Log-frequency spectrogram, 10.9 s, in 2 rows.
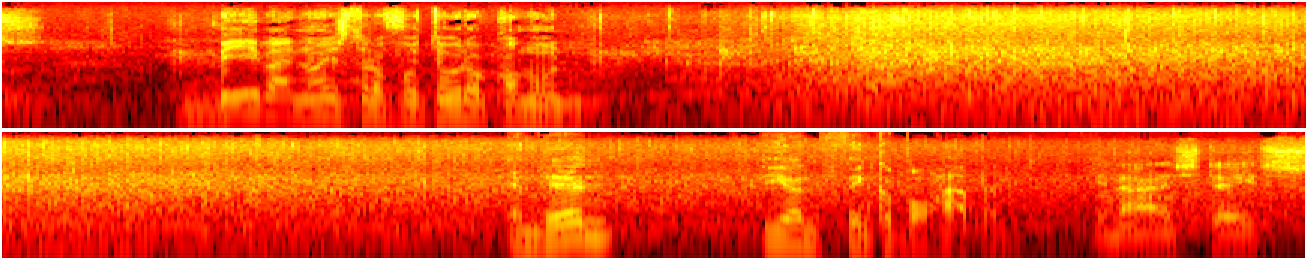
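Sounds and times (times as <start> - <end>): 
speech: 0.7 - 2.7, 7.6 - 10.8
applause in Congress from a large crowd: 3.0 - 10.8.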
